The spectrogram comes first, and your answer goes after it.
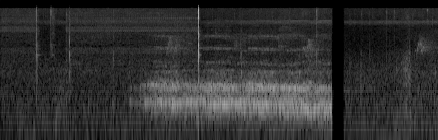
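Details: Howler monkeys howl from the trees above a seasonal stream in the jungle on the way to Montezuma, Costa Rica: a deep, rough, sustained roar lasting about three seconds.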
